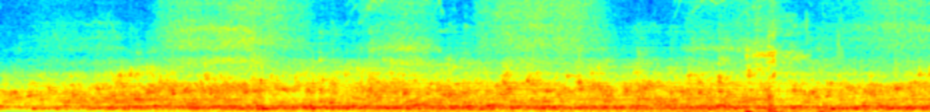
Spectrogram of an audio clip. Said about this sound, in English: Now, this is my personal favorite, and warning, if you're driving your car, you might want to pull over, because this could put you to sleep. This is a brook, a little bit of water.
